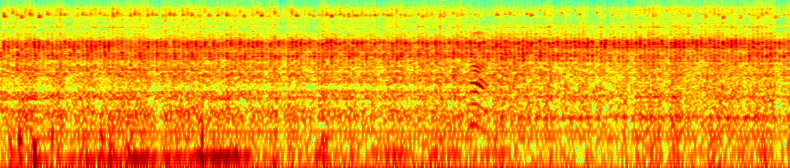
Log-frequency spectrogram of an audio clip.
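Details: Diesel after full engine rebuild, started cold after injection pump seal replaced: steady idle with a sharp regular tick about three times a second over the clatter; cause unknown.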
